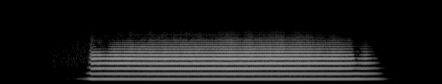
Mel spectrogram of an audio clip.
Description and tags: Part of the Good-sounds dataset of monophonic instrumental sounds.
instrument::trumpet
note::B
octave::3
midi note::47
good-sounds-id::2854
good-sounds, multisample, single-note, neumann-U87, B3, trumpet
